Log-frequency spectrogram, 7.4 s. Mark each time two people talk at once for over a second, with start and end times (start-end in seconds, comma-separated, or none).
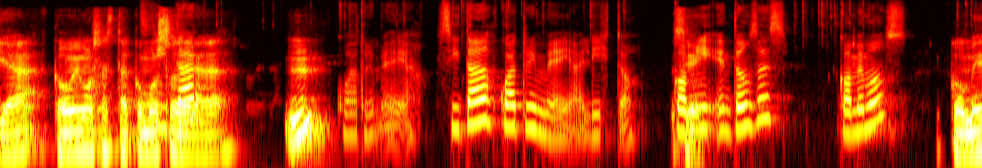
none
